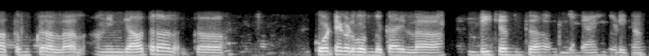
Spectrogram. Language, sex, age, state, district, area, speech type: Kannada, male, 45-60, Karnataka, Tumkur, rural, conversation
